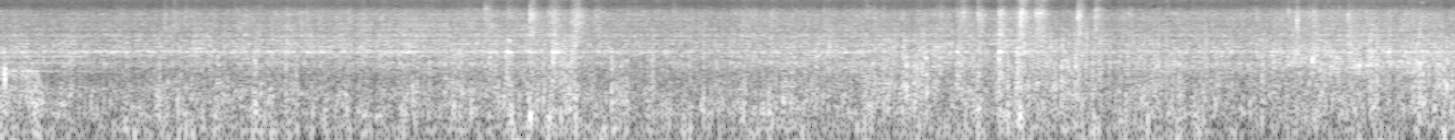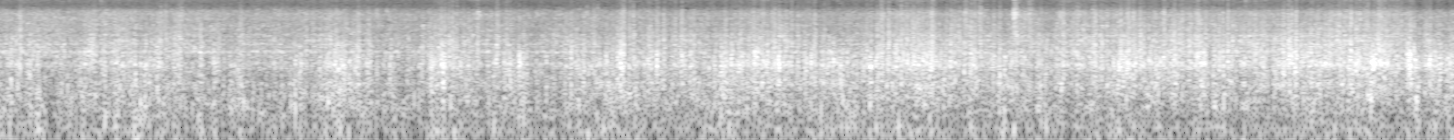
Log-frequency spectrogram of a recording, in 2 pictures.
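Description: Express passenger train running on the rails, a steady rumble and rush of the coaches with a few faint clicks around ten seconds in. It grows slightly louder in the last third.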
